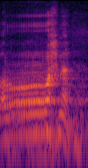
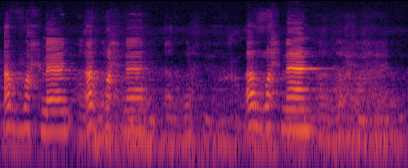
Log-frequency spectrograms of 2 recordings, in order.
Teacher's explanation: At that place, if you can reach it, that's the correct place of Ra. To avoid tikrar, to avoid vibration. When you read, for example, Ar-Rahman, I don't want it to be a Kalashnikov, Ar-Rahman.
